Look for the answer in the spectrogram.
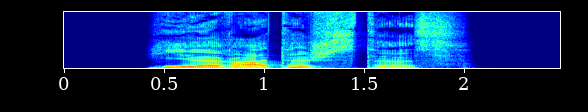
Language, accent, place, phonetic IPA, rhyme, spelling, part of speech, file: German, Germany, Berlin, [hi̯eˈʁaːtɪʃstəs], -aːtɪʃstəs, hieratischstes, adjective, De-hieratischstes.ogg
- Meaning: strong/mixed nominative/accusative neuter singular superlative degree of hieratisch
